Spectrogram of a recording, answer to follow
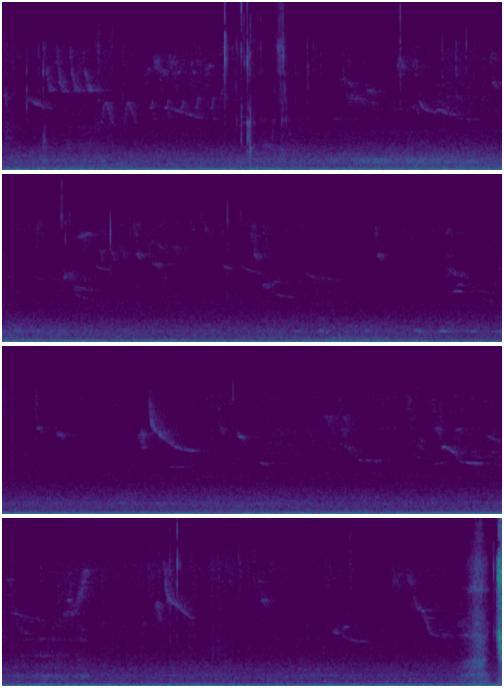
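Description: Small birds chirping here and there, short high calls scattered throughout, over a steady low background noise.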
